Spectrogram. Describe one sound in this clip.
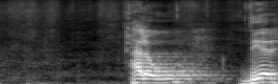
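A young man speaks loudly and close by.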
